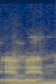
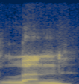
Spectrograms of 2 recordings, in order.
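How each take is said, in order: First: It is said like the name 'Ellen'. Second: It is not said like the name 'Ellen'. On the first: "I pronounce it ln, like the daytime chat show host" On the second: "Some people pronounce it ln"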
